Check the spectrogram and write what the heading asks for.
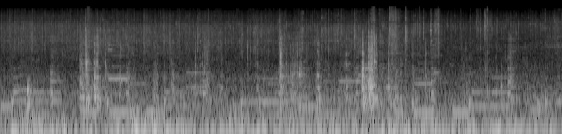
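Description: Soft background music with a steady bass line, with a few short clicks and knocks as a wire grill rack is handled and rubbed with oil by hand.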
